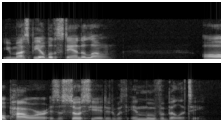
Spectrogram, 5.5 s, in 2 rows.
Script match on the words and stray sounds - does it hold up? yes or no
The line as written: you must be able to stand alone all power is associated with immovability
yes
